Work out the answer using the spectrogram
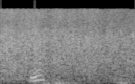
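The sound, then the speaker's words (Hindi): Audience applause at a lecture: a dense wash of many hands clapping at once, steady and continuous for about two seconds with no clear peaks or breaks. “हाँ तालियां बजाइए”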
